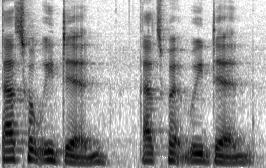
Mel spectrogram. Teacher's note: the D is very light it might be stopped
